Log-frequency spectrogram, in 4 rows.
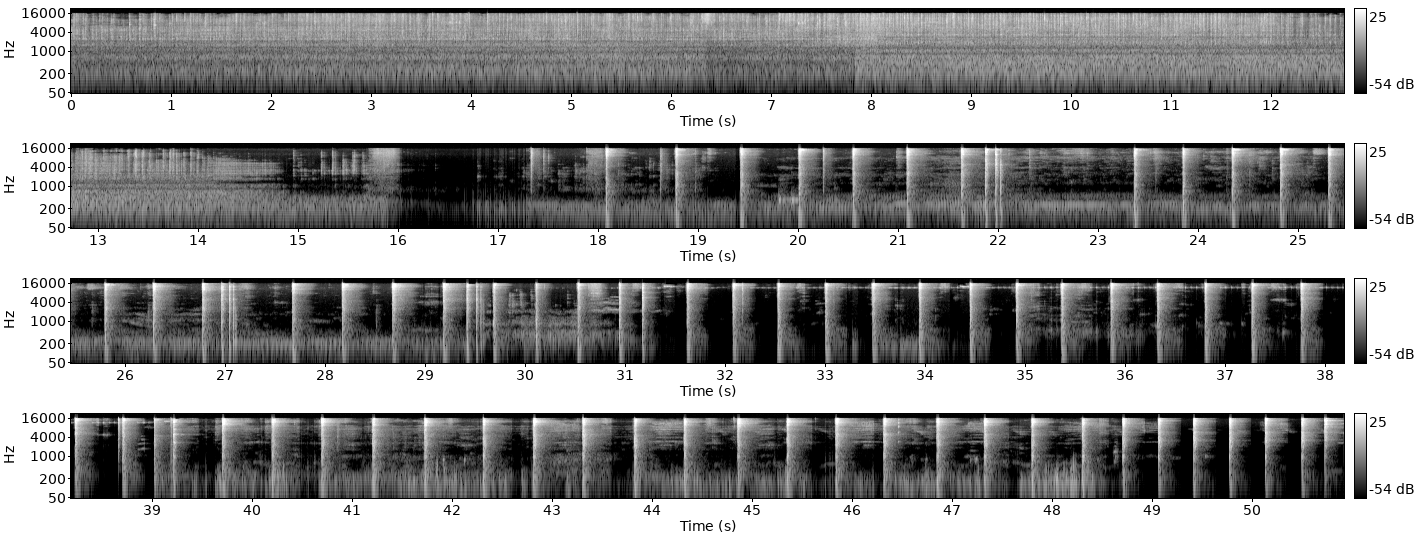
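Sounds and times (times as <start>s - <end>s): hammer blows ringing on anvil: 31.0s - 50.9s.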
